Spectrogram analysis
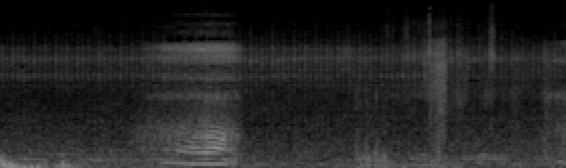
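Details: Adult man (dad) snoring during sleep: one rough, rattling in-breath snore in a quiet room.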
